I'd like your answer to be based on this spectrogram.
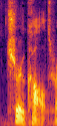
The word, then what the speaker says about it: TRVEKVLT: And just to clarify for anybody listening who wasn't watching earlier, it's spelled TRVEKVLT, but pronounced True Cult, right?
